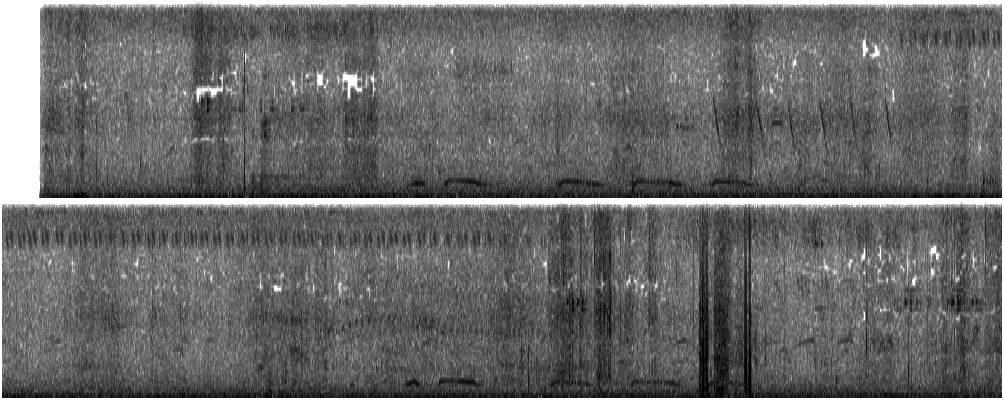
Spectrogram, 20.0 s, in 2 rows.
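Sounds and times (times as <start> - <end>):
bird calling faintly: 1.9 - 9.9, 12.5 - 20.0.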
